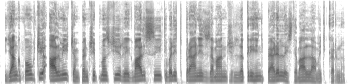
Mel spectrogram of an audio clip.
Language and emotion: Kashmiri, neutral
